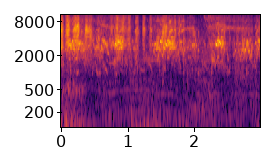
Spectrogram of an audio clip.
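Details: Colony of budgies in an aviary, overlapping squeaky chirps and raspy warbled notes in pulsing clusters roughly every second.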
